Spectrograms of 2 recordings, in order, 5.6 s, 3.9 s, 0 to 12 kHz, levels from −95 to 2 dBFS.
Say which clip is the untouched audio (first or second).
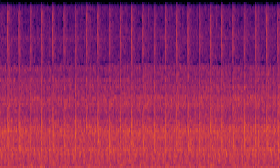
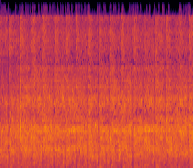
first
